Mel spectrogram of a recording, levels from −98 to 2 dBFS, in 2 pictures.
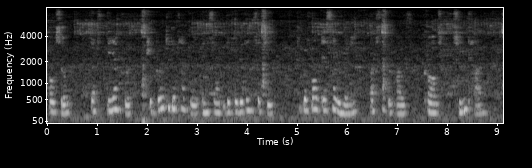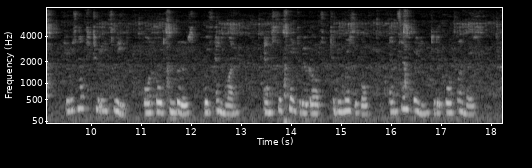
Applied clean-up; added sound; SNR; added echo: classical method WPE with log-MMSE.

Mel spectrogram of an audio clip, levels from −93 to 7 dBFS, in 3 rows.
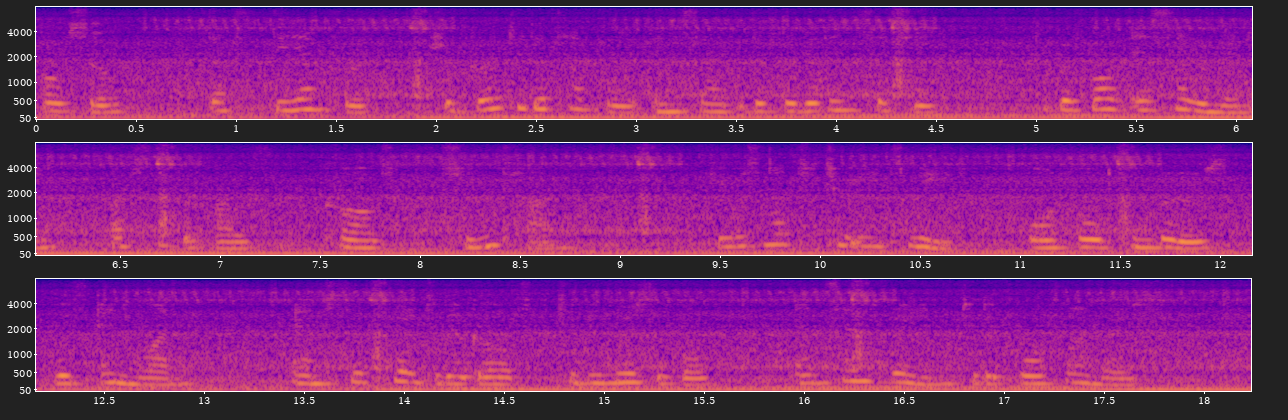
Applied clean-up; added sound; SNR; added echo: none; Mechanical fan; 2 dB; reverberation time 0.2 s.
